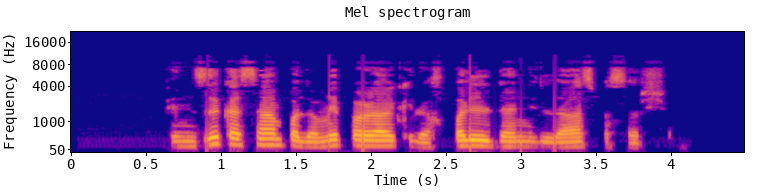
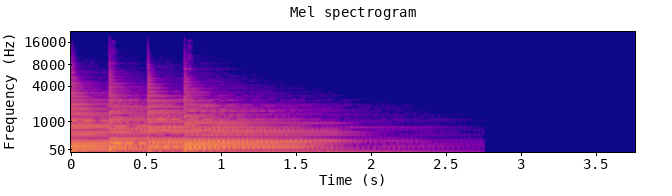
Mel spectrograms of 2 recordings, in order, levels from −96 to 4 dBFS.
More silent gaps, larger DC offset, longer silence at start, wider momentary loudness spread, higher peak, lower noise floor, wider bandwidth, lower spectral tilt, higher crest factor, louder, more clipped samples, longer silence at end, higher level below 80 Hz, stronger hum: neither; neither; first, 0.65 s vs 0 s; about the same, 14 LU vs 16 LU; first, 0 dBFS vs -12 dBFS; second, -76 dBFS vs under -90 dBFS; second, 9.6 kHz vs 13 kHz; second, -5 dB/octave vs -7.5 dB/octave; about the same, 18 dB vs 18 dB; first, -17 LUFS vs -28 LUFS; neither; second, 0.55 s vs 1.9 s; second, -54 dBFS vs -42 dBFS; neither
